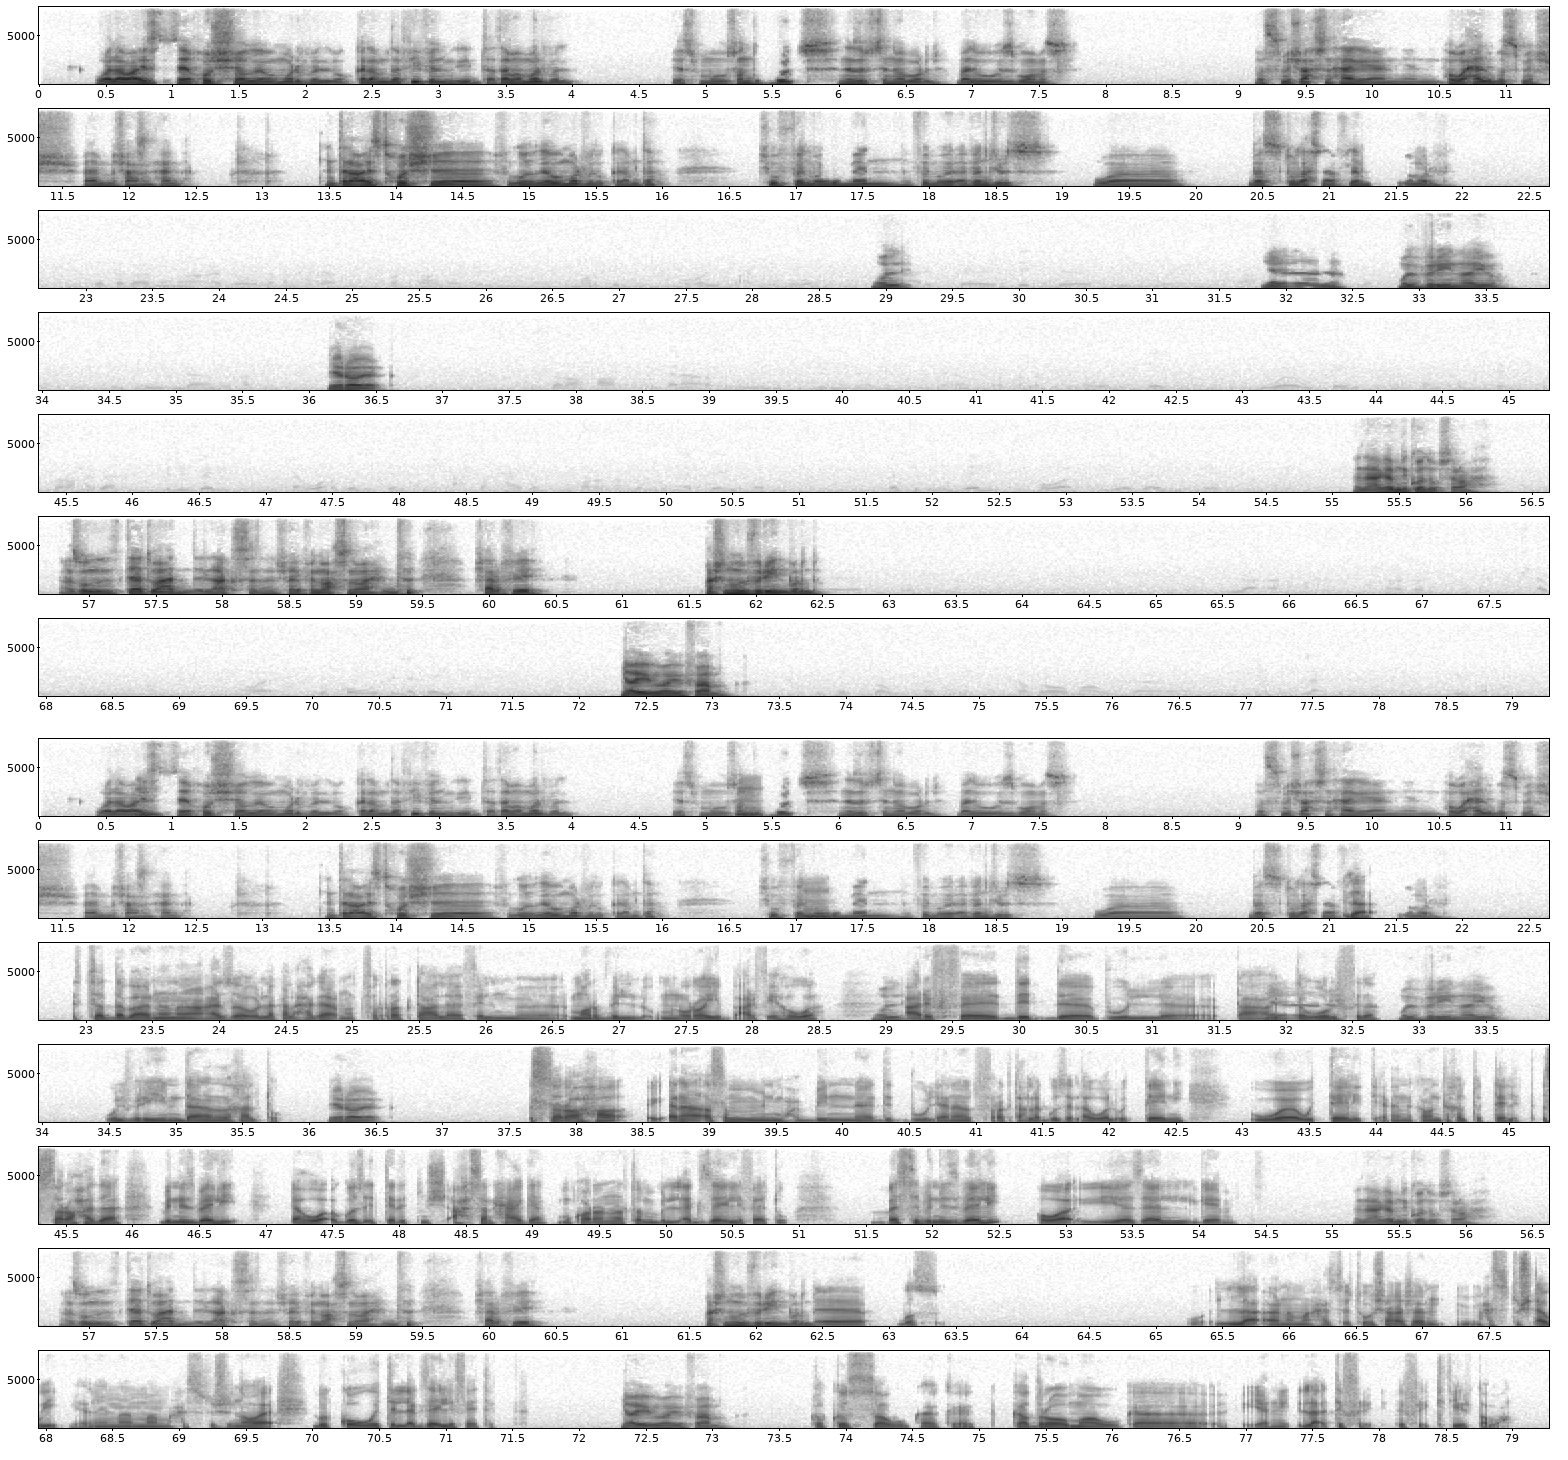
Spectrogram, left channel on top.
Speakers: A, on the left (about 75°); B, on the right (about 50°).
A: ولو عايز
B: امم
A: تخش جو مارفل والكلام ده في فيلم جديد تبع مارفل اسمه ساندر
B: امم
A: بولتس نازل في السينما برضه بقاله أسبوع مثلا بس مش احسن حاجه يعني يعني هو حلو بس مش فاهم مش احسن حاجه انت لو عايز تخش آه، في جو جو مارفل والكلام ده شوف فيلم
B: امم
A: ايرون مان وفيلم افنجرز و بس دول احسن افلام
B: لا
A: في مارفل
B: تصدق بقى ان انا عايز اقول لك على حاجه انا اتفرجت على فيلم آه، مارفل من قريب عارف ايه هو
A: قول لي
B: عارف آه، ديد بول آه، بتاع
A: يا
B: ذا وولف ده
A: وولفرين ايوه
B: وولفرين ده انا دخلته
A: ايه رايك
B: الصراحة أنا أصلا من محبين ديدبول يعني أنا اتفرجت على الجزء الأول والتاني و- والتالت يعني أنا كمان دخلت التالت الصراحة ده بالنسبة لي هو الجزء التالت مش أحسن حاجة مقارنة بالأجزاء اللي فاتوا بس بالنسبة لي هو يزال جامد
A: انا عجبني كله بصراحه اظن التالت واحد العكس انا شايف انه احسن واحد <laughs> مش عارف ليه عشان وولفرين برضو
B: أه بص لا أنا ما حسيتوش عشان ما حسيتوش قوي يعني ما ما ما حسيتوش إن هو بقوة الأجزاء اللي فاتت
A: ايوه ايوه فاهمك
B: كقصة وك ك- كدراما وك يعني لا تفرق تفرق كتير طبعا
